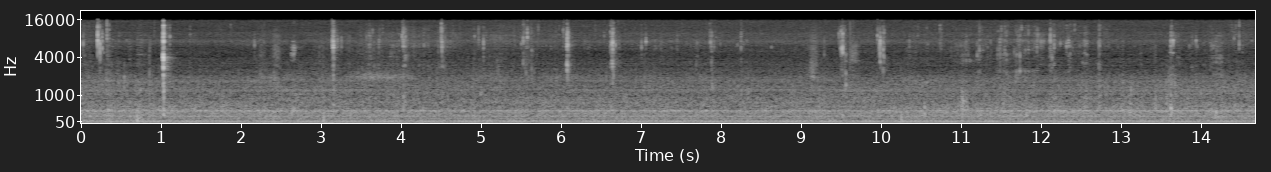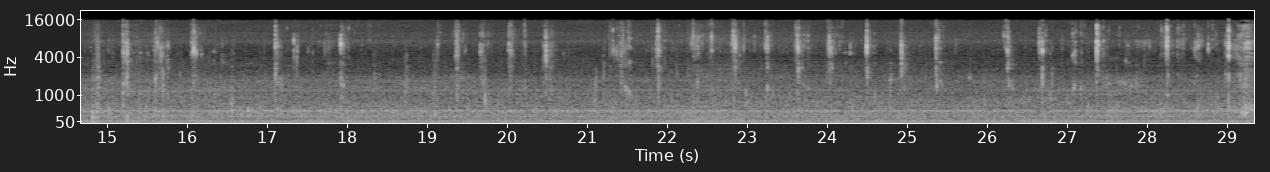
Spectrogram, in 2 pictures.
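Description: Crispy roast pig's head (lechon) being torn apart by hand and chewed, with scattered sharp crunches and crackles that come more often in the second half. A steady low hum runs underneath.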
